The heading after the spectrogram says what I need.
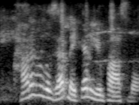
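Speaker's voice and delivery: plain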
